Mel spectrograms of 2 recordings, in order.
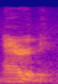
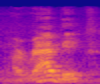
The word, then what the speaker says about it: Arabic: the word with the stress on the first syllable and repeat after me ceremony ceremony third word arabic it's arabic it's not arabic just as most of us would say it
